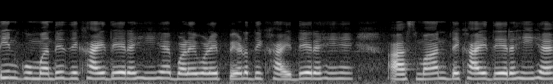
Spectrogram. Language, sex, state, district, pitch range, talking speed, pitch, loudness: Hindi, female, Uttar Pradesh, Hamirpur, 260-275 Hz, 185 wpm, 265 Hz, -16 LUFS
